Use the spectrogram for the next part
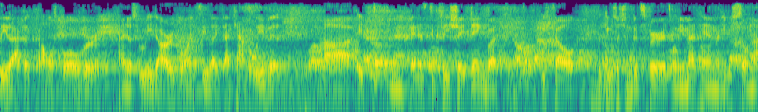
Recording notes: EXCUSE the background noise as this was done in Algonquin College when the band was doing press, and other members were being interviewed as well.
